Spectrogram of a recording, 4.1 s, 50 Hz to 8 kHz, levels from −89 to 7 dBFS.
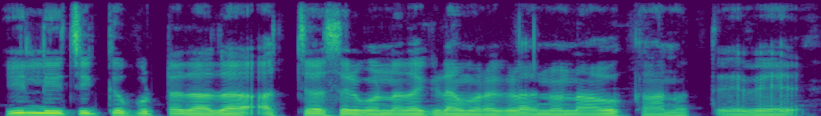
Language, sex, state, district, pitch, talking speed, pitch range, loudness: Kannada, male, Karnataka, Koppal, 115 Hz, 130 wpm, 110-130 Hz, -16 LUFS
